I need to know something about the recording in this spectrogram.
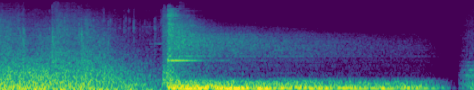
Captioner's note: clanging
